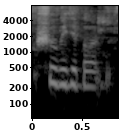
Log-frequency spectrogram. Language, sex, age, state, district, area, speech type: Bengali, female, 30-45, West Bengal, Dakshin Dinajpur, urban, spontaneous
